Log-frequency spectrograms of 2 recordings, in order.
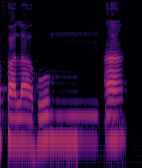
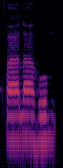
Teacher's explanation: mim sukun bertemu Alif itu harus dibaca pendek Jangan dibaca dengung jadi jangan dibaca Falah omeah tapi dibaca falahum adem sukun bertemu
